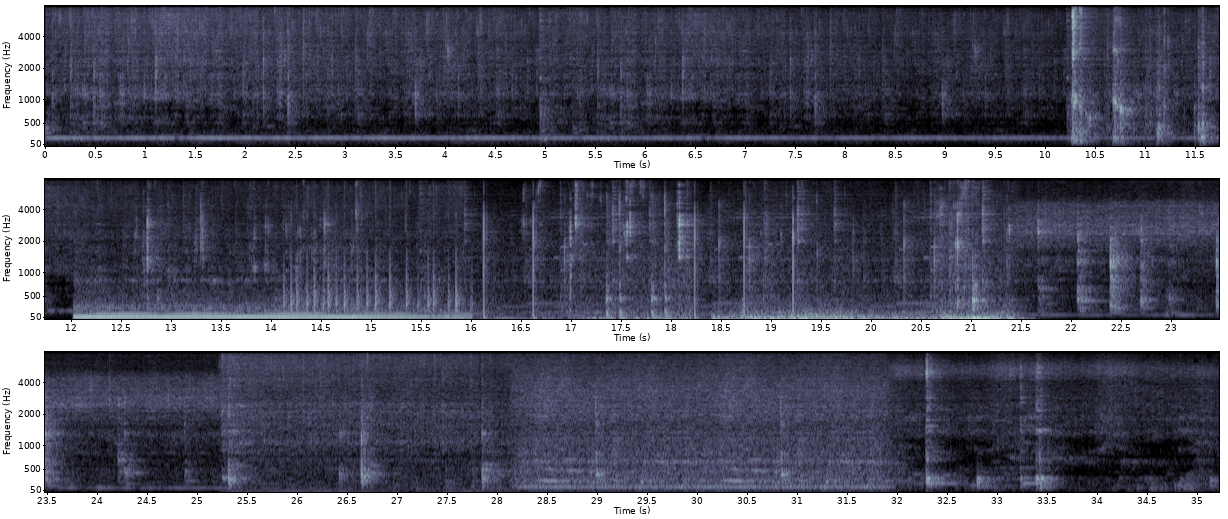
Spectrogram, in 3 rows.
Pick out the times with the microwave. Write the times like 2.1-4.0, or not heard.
not heard.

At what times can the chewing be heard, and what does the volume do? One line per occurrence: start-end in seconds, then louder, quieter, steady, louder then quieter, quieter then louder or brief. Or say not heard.
10.2-21.4 quieter then louder.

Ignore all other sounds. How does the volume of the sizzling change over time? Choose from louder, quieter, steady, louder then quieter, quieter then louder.
quieter then louder.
